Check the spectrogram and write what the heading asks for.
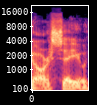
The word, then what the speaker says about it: Arceo: Today we're at the Palms Casino Resort in Las Vegas, as I just mentioned, with Peter Aro. Did I pronounce that correct?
